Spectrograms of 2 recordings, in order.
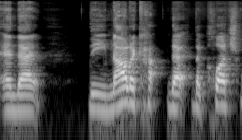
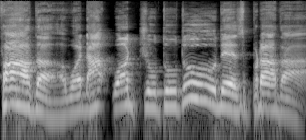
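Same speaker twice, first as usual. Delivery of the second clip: measured English with a Japanese accent; 4 dB louder than usual. Demonstrating the character's originally planned voice: Wu's Japanese accent. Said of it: "Wu's Japanese accent".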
